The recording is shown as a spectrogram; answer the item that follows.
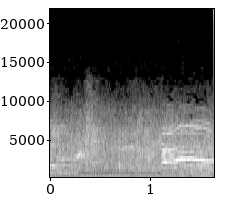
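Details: Mother cat and kitten meowing loudly for food, hungry: two drawn-out tonal meows, the second a little higher and steadier, over a constant low rumble.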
